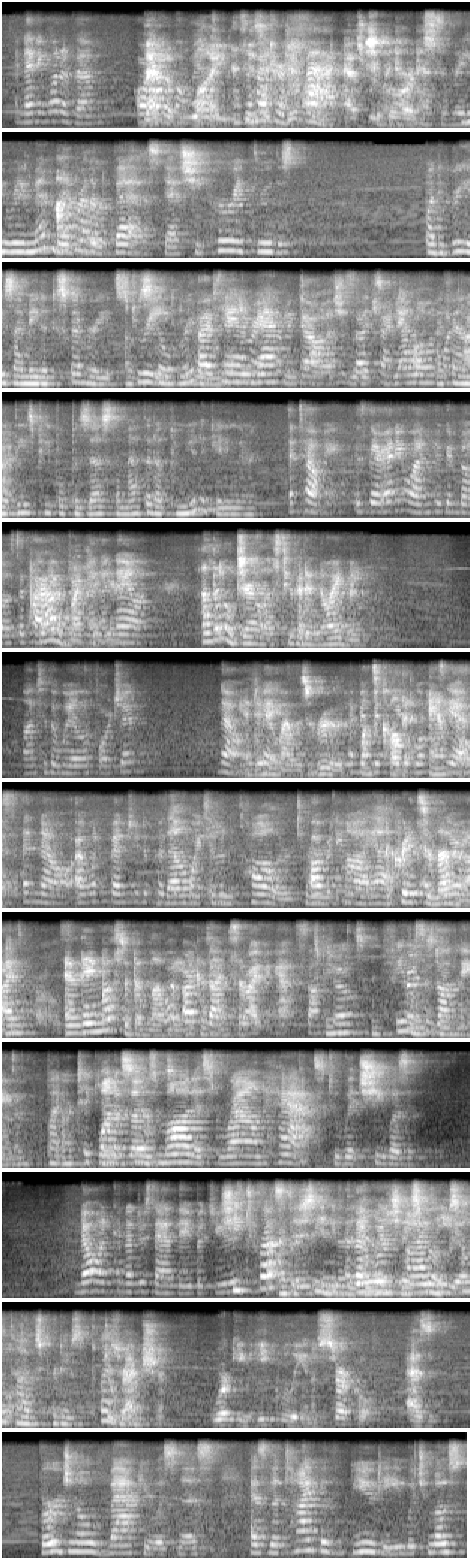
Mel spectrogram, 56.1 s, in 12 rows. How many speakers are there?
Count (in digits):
5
